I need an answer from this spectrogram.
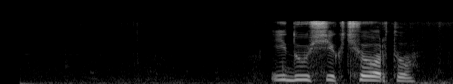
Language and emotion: Russian, angry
